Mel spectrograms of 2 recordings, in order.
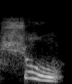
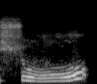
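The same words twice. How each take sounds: First: The word has a sharp falling tone. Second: The word has a low dipping tone. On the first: It means number, as in numerals. "Sủ tử là thanh bốn nhá" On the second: It means to count. "còn ở trong trường hợp này chúng ta sẽ đọc là sủ"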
